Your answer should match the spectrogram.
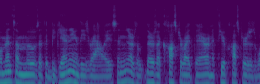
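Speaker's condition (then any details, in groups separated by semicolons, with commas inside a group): No condition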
